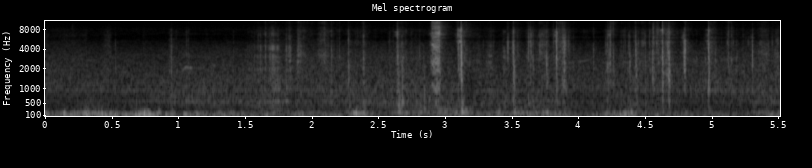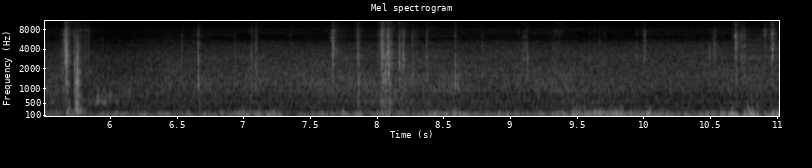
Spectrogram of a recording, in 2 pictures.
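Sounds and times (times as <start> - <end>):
plastic and cardboard crackling: 1.4 - 6.0, 7.7 - 8.8.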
